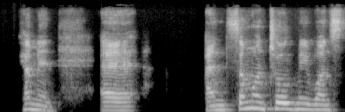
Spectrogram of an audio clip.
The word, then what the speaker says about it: Камень: Is it Kamen or Kemen? How do you pronounce it? Kamen.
